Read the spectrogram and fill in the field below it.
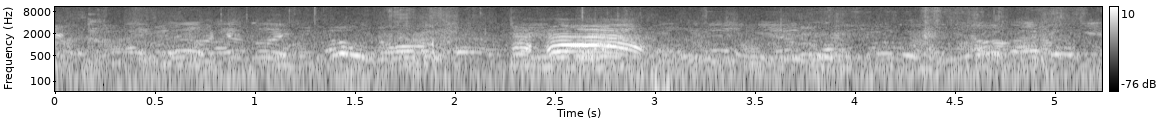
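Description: A group of men and women chatter and call out in the distance outdoors.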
